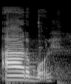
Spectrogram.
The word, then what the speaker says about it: árbol: de estas dos sílabas cual la pronunciamos con mayor fuerza sí muy bien la pronunciamos la sílaba ar y la sílaba ahora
